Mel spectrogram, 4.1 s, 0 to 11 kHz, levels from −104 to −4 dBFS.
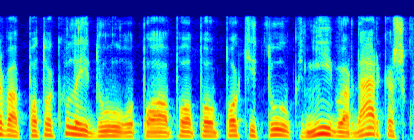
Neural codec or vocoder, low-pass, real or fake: codec, 16 kHz, 4.8 kbps, FACodec; 7.2 kHz; fake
